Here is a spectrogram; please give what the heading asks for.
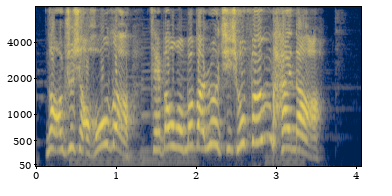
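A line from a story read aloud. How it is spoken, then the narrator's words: Shout from below. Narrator (Chinese): 有人在下面喊起来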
